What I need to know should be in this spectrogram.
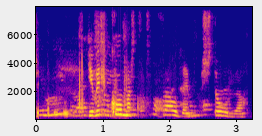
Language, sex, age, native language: Icelandic, female, 10, Icelandic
